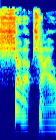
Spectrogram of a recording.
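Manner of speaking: very harsh, hard, bitten-off scolding tone. Retelling a scene where Snape silences Hermione: harsh Snape voice. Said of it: "Just very harsh, all caps".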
